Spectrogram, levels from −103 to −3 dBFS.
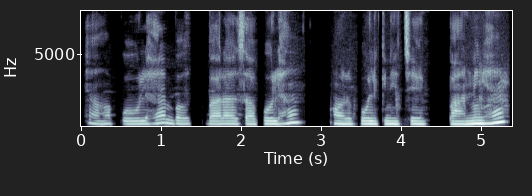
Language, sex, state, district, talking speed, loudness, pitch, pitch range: Hindi, female, Bihar, Muzaffarpur, 165 wpm, -21 LUFS, 190 Hz, 185-205 Hz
